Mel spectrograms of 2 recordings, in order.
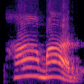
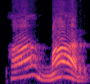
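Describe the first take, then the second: Both takes have the same delivery.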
